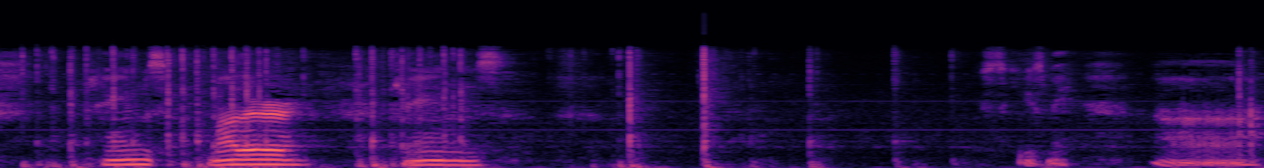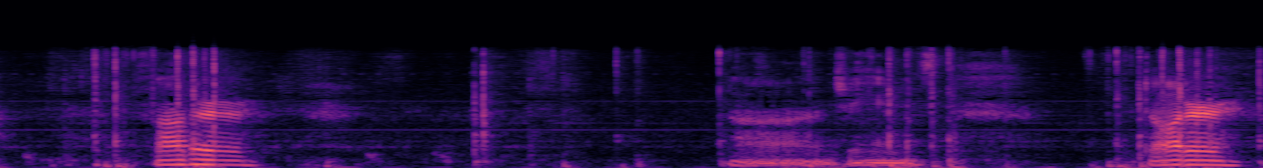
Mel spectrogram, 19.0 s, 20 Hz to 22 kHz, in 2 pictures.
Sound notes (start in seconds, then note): 0.1 typing; 14.9 typing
